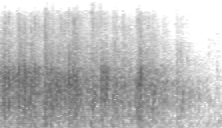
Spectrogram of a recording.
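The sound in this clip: Audience applause welcoming a speaker to a conference talk on open standards. Many hands clap in a steady, even wash that holds level, then tapers off near the end.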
